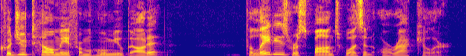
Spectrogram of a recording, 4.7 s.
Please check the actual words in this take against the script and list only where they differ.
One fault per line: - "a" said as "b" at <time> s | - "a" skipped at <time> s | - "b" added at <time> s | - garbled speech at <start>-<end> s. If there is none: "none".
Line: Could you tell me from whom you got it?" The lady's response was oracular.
- "was" said as "wasn't" at 3.4 s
